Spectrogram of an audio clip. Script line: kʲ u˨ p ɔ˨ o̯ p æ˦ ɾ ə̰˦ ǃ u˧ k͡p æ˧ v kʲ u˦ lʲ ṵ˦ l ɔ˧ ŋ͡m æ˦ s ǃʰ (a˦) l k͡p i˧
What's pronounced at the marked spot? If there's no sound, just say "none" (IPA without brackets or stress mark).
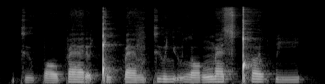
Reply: ʌ˦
